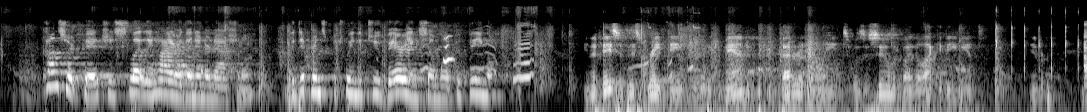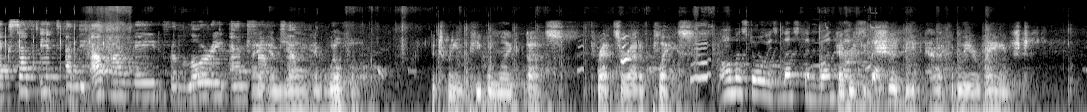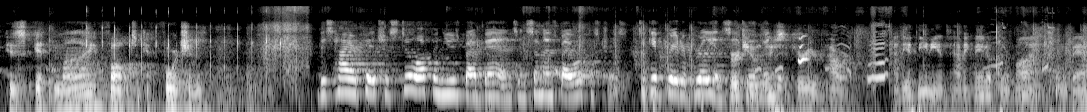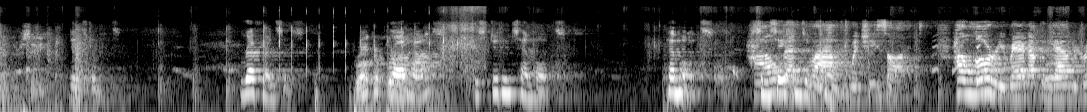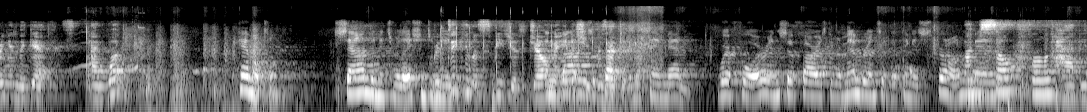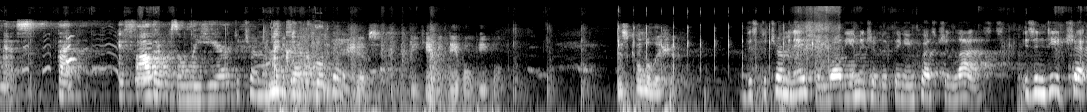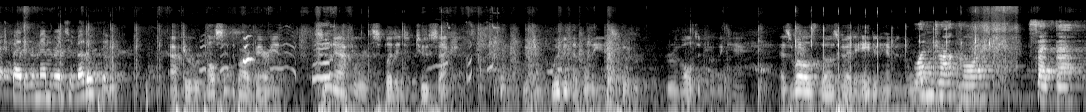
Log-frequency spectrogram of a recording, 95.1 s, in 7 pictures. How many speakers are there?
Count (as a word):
four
